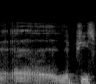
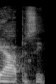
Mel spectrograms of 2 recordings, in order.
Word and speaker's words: Appice: I say Appice, by the way. That's how I pronounce it. Yeah, well, you're correct on one. If you talk to Vinnie, it is Appice. If you talk to Carmine, he'll yell at you and tell you it's Appice.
